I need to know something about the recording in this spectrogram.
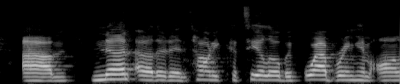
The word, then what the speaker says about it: Cutillo: my newest member of the podcast family Tony catillo Tony am I pronouncing your name right yo you got it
